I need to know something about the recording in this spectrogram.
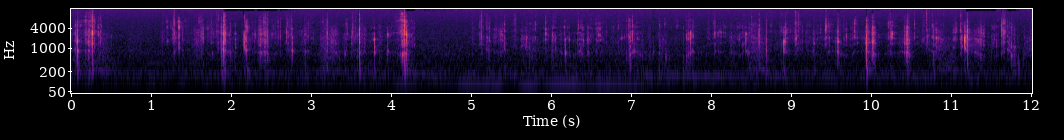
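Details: A dog eating food: sharp, irregular crunches and bites snap out over steady chewing, with louder cracks every second or two and a faint low hum underneath in a small indoor space.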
